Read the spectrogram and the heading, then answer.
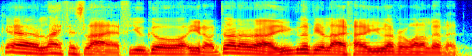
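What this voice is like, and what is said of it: Put-on French accent, sounds Spanish. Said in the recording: “That's my French accent. ... It's kind of bordering on Spanish.”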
